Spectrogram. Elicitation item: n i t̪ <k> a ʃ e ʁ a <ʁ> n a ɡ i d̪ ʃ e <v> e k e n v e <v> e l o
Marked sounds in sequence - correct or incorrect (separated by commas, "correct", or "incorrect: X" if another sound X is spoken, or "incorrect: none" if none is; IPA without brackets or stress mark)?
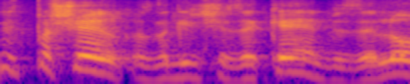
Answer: incorrect: p, incorrect: z, incorrect: z, incorrect: z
